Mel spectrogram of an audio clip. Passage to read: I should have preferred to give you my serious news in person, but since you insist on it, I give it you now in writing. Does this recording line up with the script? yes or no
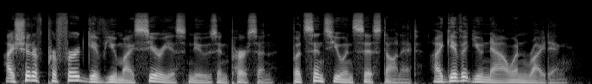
no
